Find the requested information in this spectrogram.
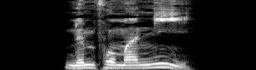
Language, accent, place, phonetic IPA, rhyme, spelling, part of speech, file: German, Germany, Berlin, [nʏmfomaˈniː], -iː, Nymphomanie, noun, De-Nymphomanie.ogg
- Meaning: nymphomania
